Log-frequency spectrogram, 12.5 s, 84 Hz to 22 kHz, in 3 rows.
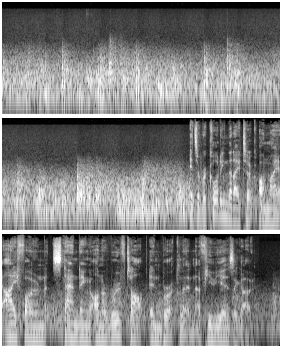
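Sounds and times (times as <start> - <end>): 
fireworks crackling and booming: 0.0 - 12.4
steady roar: 7.0 - 12.4
speech: 7.1 - 12.2.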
